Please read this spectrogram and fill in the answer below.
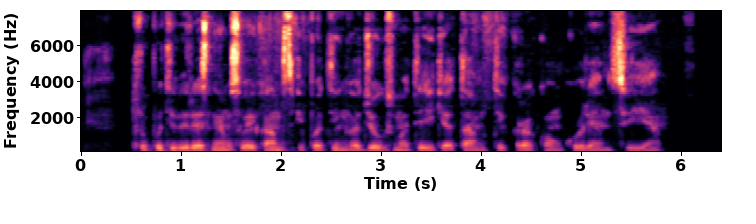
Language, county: Lithuanian, Panevėžys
